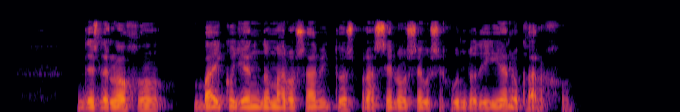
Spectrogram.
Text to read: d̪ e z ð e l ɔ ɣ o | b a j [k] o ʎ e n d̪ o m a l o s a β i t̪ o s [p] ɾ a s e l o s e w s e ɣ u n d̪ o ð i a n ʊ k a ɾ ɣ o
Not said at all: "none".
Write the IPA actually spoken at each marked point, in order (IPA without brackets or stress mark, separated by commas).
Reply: k, p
